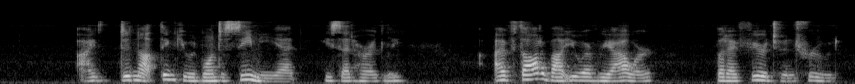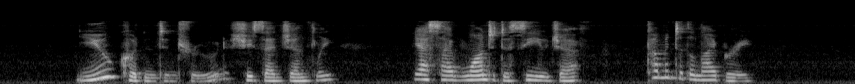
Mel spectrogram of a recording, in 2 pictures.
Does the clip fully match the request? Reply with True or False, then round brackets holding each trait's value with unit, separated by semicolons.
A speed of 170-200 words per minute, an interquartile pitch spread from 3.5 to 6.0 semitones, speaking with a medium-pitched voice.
False (155 wpm; 4.0 semitones; 175 Hz)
